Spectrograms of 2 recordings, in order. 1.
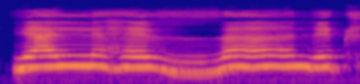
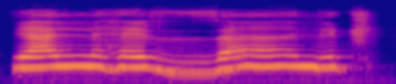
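İlk ünsüz, ikinci ünsüzün şeddeli hâline karışır. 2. İlk ünsüz, ikinci ünsüzün şeddeli hâline karışır.

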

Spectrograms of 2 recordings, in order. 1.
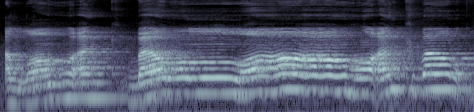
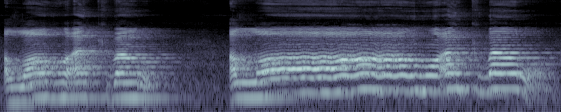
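Kedua frasa diucapkan dalam satu napas. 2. Jeda napas memisahkan kedua frasa. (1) "Kalau dia kita buat satu nafas, maka mesti disambungkan" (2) "kalau kita buat dua nafas, maka baru boleh diwakafkan"

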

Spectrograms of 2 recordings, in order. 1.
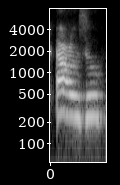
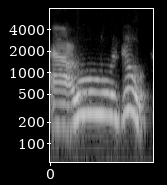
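الحركة تُقطع قصيرة. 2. الحركة تُمَدّ كاملة. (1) "مش ما تبقاش أعوذ أعو أعو" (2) "اكتمال للحركة"

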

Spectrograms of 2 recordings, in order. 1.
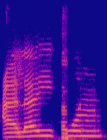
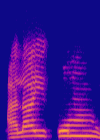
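Suku kata terakhir nadanya tetap datar. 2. Suku kata terakhir nadanya turun tajam. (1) "jadi alaikum, biasa aja" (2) "biasanya yang ada sukun-sukunnya itu nanti kebanting. Misalnya, alaikum gitu"

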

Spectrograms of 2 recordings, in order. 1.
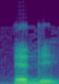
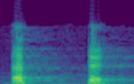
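d'den sonra kısa bir ünlü eklenir. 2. d abartılır ve çift gibi tutulur. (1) "hareke vermeyeceğiz. Bir. Edi gibi" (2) "Bir de mübalağa yapmayacağız. Şedde gibi. Etti gibi"

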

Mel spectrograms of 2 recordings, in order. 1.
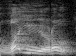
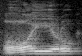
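الانزلاق يُنطق بدفعة قوية. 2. الانزلاق ناعم، بدون دفع. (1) "البعض يقول غير ... فلماذا تنبرها" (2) "شوف غير"

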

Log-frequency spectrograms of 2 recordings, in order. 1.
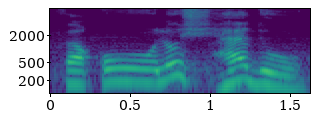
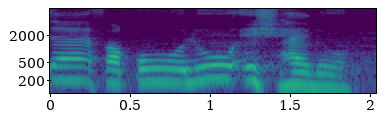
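تتصل الضمة القصيرة مباشرة بالكلمة التالية. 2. تبقى الضمة الطويلة قبل الكلمة التالية. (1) "فنقول فقولوا اشهدوا" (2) "وليس فقولوا اشهدوا، هذه قراءة غير صحيحة"

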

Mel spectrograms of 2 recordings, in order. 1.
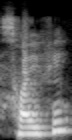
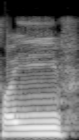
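শব্দটি ছোট i স্বর দিয়ে শেষ হয়। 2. শব্দটি খালি f ব্যঞ্জন দিয়ে শেষ হয়।

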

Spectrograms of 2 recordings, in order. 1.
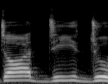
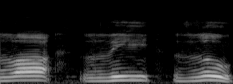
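ব্যঞ্জনটির উচ্চারণ ইংরেজি j-এর মতো। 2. ব্যঞ্জনটি জিভ দাঁতের কাছে রেখে উচ্চারণ করা হয়। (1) "অধিকাংশ লোক জ জি জু বলে, জিমের উচ্চারণ করে ফেলে" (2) "এখানে জর উচ্চারণ জিব্বার আগে দাঁতের আগে"

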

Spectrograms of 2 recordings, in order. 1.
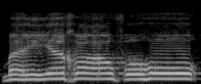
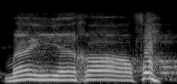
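Kata terakhir diakhiri dengan vokal akhir yang dipanjangkan. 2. Kata terakhir berhenti pendek tanpa vokal akhir. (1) "Tapi kalau diterusin, ... Panjang tuh ya" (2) "Ini ini kalau dihentikan jadi pendek"

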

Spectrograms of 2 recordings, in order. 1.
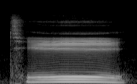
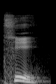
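Ünlü uzun. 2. Ünlü kısa. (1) "Peşine ya gelseydi" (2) "Bu harf tek başına"

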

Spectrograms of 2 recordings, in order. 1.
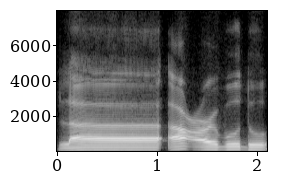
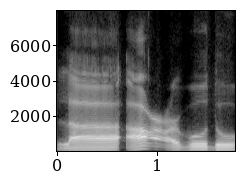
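'la' দীর্ঘ করলে পরে আলাদা একটি স্বরধ্বনির শুরু শোনা যায়। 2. 'la' দীর্ঘ করলে পরে আলাদা একটি স্বরধ্বনির শুরু শোনা যায়।

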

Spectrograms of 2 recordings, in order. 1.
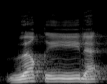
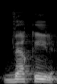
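V sesi yuvarlak, öne doğru çıkık dudaklarla çıkarılır. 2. V sesi, dişlerin alt dudağa değmesiyle çıkarılır. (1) "Vav harfinde dudakların önde toplanması gerekiyor" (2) "Şöyle değil. Bu Türkçedeki ve'dir"

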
